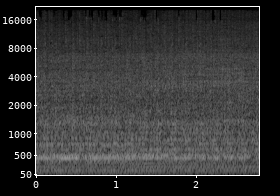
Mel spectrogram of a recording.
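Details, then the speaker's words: 2006 Toyota Camry, 293,000 miles, suspected bad PCV valve and oil burning: light ticking about two per second over steady idle, worse when restarted after driving; owner suspects idlers going bad, source unconfirmed. "sometimes when I come when I come in off the road and I fire it up it's really ticking down in there that's what leads me to think when them idlers trying to go bad"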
